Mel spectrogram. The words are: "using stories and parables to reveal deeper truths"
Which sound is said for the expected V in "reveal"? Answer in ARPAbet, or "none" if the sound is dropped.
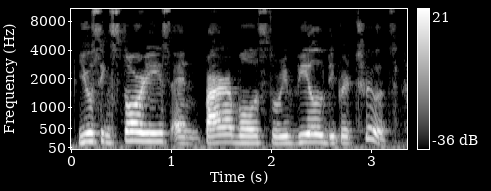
V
